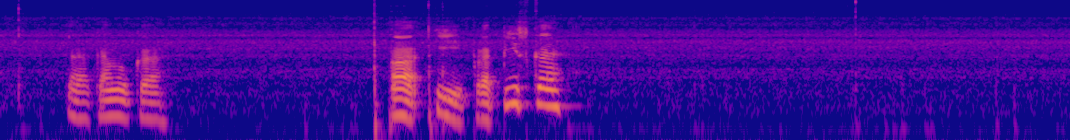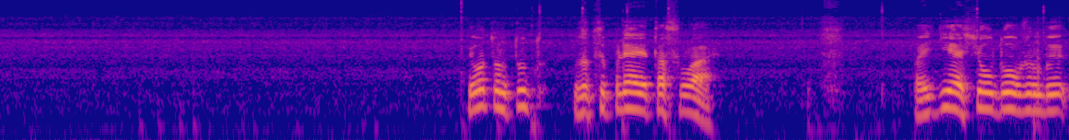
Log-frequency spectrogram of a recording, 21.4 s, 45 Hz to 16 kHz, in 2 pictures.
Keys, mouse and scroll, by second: 3.8 a, 4.3 i, 8.6-15.6 drag, 16.2 shift+middle click, 17.0 middle click, 19.6-20.6 middle drag, 21.2 shift+middle click.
